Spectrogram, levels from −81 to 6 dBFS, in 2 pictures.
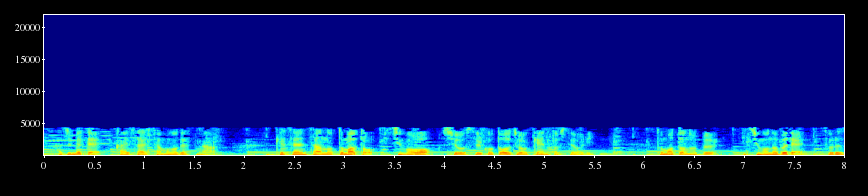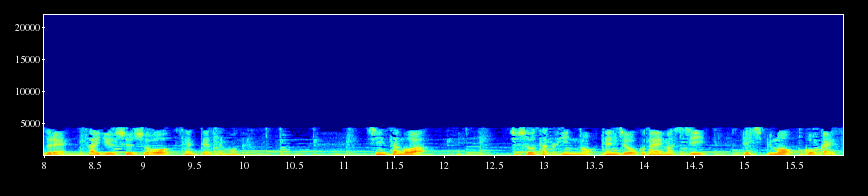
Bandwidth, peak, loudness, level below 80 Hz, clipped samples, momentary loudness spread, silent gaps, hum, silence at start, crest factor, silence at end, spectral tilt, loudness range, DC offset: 4.5 kHz; -2 dBFS; -23 LUFS; -44 dBFS; under 0.1%; 15 LU; none; none; 0 s; 20 dB; 0 s; -11.5 dB/octave; 3 LU; under 0.1%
